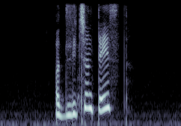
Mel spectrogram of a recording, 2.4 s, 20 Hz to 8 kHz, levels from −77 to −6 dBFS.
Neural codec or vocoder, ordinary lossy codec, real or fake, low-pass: none; none; real; 7.2 kHz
